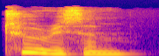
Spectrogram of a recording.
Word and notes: tourism: British English

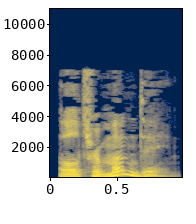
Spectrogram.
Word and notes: ultramundane: British English

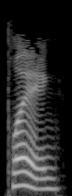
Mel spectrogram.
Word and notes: playing: British English

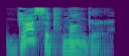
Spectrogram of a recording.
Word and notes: gossipmonger: British English

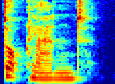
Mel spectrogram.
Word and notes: dockland: British English

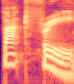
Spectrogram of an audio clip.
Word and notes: fat-free: British English

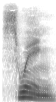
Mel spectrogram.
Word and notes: swing: American English

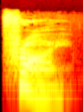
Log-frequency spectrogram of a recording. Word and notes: fry: British English

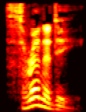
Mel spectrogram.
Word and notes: threnody: British English

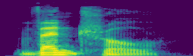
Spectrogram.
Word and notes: ventral: British English

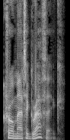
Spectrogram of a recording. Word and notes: chromatographic: British English

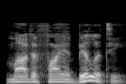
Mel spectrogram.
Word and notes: modifiability: British English

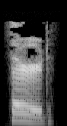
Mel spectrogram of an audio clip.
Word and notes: 3rd: British English

